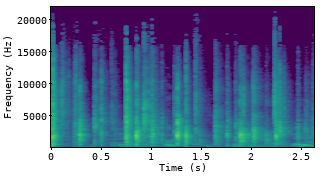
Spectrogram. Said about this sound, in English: Anyway, I meant a round of applause. Come on, clap. Clap.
